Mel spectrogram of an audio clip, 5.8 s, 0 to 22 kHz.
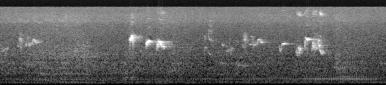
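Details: Decoy red-whiskered bulbul at a trapping session on 22 September 2017 sings short whistled, warbling phrases in separate bursts, two quick notes then a longer run of three or four, with faint outdoor ambience.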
